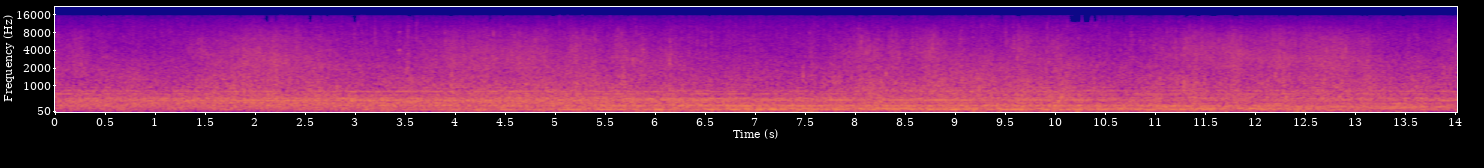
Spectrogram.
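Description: Waves splash against a sailing boat's hull.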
